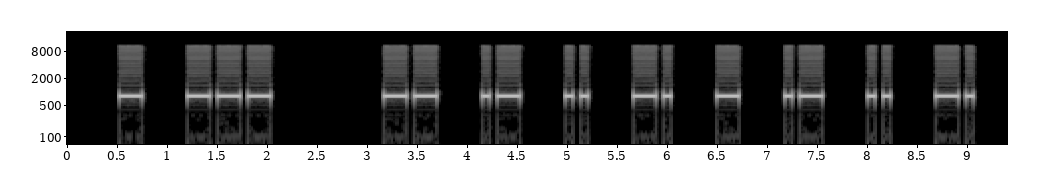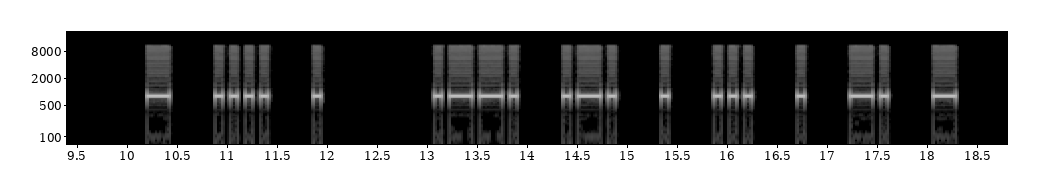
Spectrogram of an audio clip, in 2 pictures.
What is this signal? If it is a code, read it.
Morse code, heard as a keyed tone, about 16 wpm, spaced as for 11 wpm, 800 Hz. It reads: TO MAINTAIN THE PRESENT
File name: CW Code Groups @10WPM / Technical Subjects / XL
